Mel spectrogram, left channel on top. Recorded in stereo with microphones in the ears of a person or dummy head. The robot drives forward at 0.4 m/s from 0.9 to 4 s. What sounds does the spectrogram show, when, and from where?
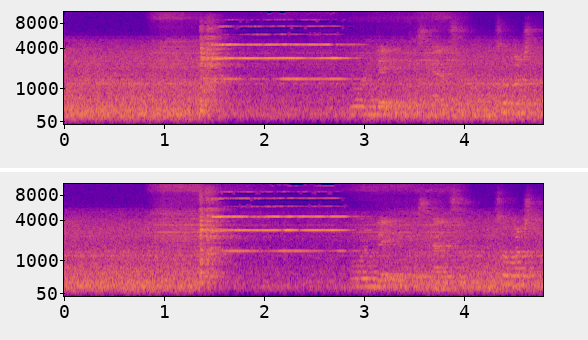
1.4 s a violin: 50° right (ahead or behind), 1.3 m; by 2.7 s 40° right (ahead or behind), 1.5 m
2.8 s a woman speaking: 10° left (ahead or behind), 1.4 m; by 4.8 s 5° left (ahead or behind), 1.8 m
